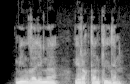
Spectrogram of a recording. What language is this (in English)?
Bashkir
